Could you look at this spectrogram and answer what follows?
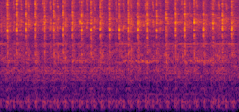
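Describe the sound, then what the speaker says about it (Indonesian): Engine of a well-drilling rig running steadily during drilling, a loud, continuous rhythmic chugging with clatter, close by and alone without talk. "proses ngebor"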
